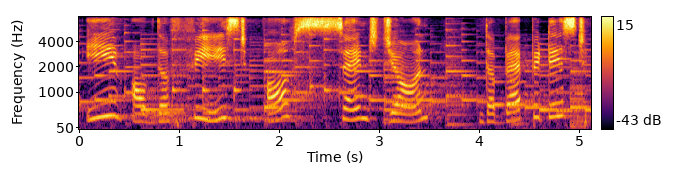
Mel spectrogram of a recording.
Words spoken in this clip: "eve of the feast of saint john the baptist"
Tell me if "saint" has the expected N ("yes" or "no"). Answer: yes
